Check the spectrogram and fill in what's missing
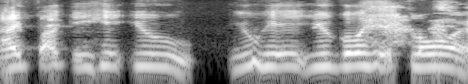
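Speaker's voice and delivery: very high, weak, toothless voice, tough-sounding, broken English. Mocking how a boxer sounds speaking English: weak-sounding Canelo impression. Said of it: "when you talk, like".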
